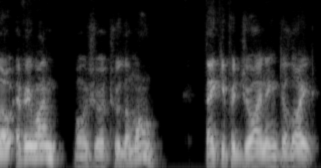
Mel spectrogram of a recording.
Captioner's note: speaking in foreign language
